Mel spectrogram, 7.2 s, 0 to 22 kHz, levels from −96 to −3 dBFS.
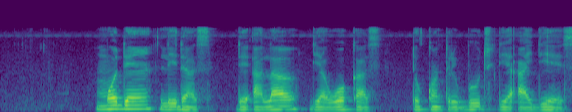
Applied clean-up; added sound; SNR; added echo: none; none; none; none.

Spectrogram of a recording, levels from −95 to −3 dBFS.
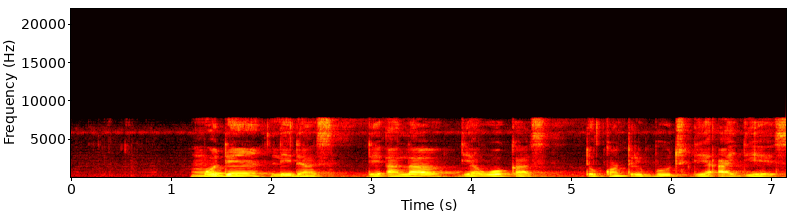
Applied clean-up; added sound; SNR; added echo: none; none; none; reverberation time 1.5 s.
